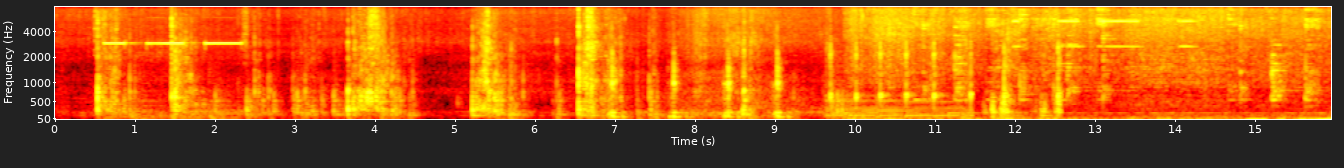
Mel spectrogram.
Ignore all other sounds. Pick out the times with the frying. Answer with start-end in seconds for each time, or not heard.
0.0-15.9.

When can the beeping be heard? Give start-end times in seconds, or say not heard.
0.6-2.4, 11.9-14.3.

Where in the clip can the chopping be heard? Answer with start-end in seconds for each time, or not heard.
6.8-12.6.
